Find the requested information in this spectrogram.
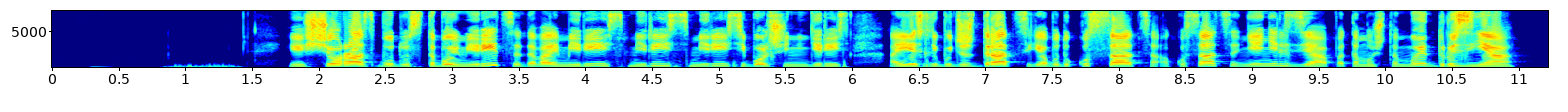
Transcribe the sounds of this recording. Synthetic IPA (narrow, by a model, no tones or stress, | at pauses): jɪɕːo̞ɾasbud̪ʊst̪ɐbo̞jmʲɪɾʲit̪sːəd̪ɐvajmʲɪɾʲisʲmʲɪɾʲisʲmʲɪɾʲisʲɪbo̞lʲʂɨnʲɪdʲɪɾʲisʲ | ɐjesʲlʲɪbudʲɪʂd̪ɾat̪səjabud̪ʊkʊsat̪səʔɐ̰kʊsat̪sːənʲenʲɪlʲzʲapət̪ɐmuʂt̪omɨd̪ɾʊzʲja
